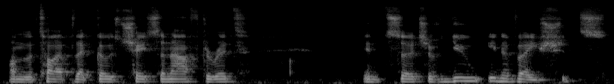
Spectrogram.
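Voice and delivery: rambling Cockney man of science; Cockney accent. Acted. Biologist introducing himself to the party, Cockney accent. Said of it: "your Cockney is better than my Southern".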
